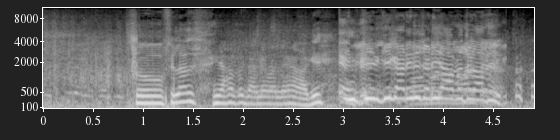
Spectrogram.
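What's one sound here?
A young man talks and laughs close by.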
